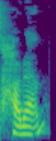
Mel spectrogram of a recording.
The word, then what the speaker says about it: harem: Is the word harem correctly pronounced? It is harem.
